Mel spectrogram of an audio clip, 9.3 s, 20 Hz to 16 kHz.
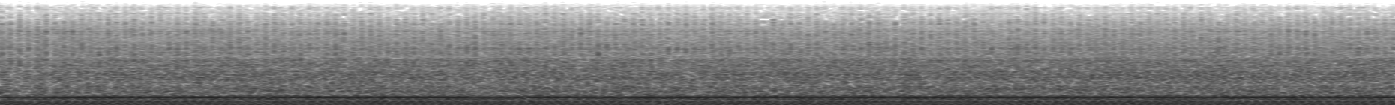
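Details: Over-80-year-old Ford 9N tractor running pretty decent after its first revival: a steady, slightly uneven idle with a raspy puffing chuff from an exhaust leak spoiling an otherwise quiet engine. Antifreeze smell makes the owner suspect a head gasket.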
